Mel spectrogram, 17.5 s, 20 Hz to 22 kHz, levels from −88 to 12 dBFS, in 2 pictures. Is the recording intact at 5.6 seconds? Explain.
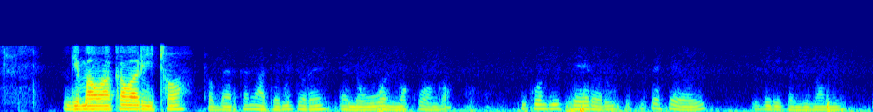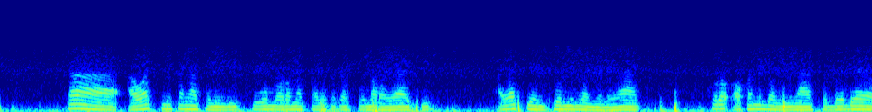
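No. At 5.6 seconds, as throughout the clip, the speech is muffled, rough and grainy, with nothing above 4.3 kHz. The likely cause is heavy Opus compression: band-filled noise replaces detail, which fits a very low bitrate near 12 kbps. A spectrogram shows a flat ceiling at 4.3 kHz and smeared, noisy harmonics.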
